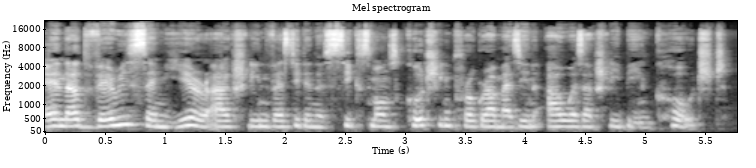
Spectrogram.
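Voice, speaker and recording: A woman's voice: mid-range voice, fairly even intonation, brisk, husky. A woman in her forties from France, with a French accent, talking reflectively about herself as an interview guest. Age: 40s.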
